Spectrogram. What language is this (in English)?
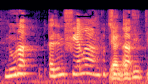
Danish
